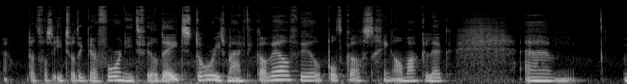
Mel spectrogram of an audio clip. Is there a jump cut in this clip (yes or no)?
no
